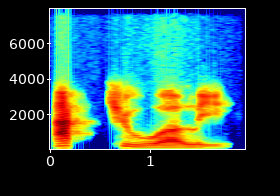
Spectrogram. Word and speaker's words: actually: All right, I know you see a ch there, and that looks weird, but that's the sound that comes out when we pronounce the word actually, actually, actually.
